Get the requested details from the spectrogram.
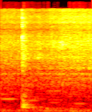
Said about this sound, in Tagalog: So igisa pala itong apat na ito bago ilaglag itong laman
